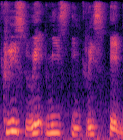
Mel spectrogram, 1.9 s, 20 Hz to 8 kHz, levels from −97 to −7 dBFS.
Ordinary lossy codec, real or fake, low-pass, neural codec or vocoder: none; real; none; none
